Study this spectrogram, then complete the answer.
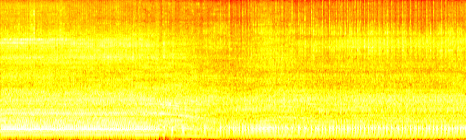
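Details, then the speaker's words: Lawn-Boy mower with F series engine and three-speed transmission, still a little cold; even two-stroke buzz that dips in speed around four seconds, then holds a steady, clean beat, running smooth and healthy. "this thing is an absolute beast i love this motor this is definitely like my favorite mower now it's super smooth"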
